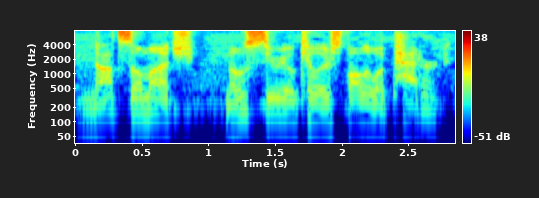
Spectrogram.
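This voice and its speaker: A man's voice: medium pitch, normal speed, a bit bright, slight background noise, lightly acted. A man voicing a curt, exasperated police officer. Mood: irritated. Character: brusque young male police officer. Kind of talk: video game voice acting.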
